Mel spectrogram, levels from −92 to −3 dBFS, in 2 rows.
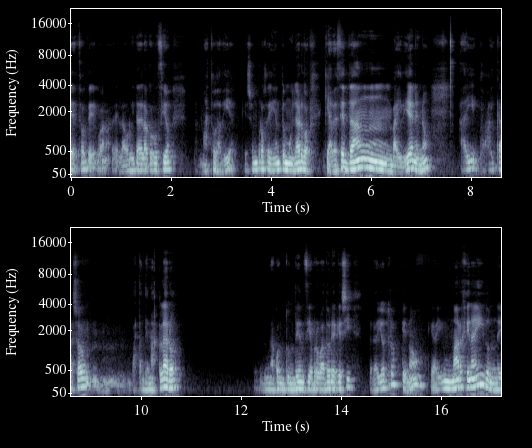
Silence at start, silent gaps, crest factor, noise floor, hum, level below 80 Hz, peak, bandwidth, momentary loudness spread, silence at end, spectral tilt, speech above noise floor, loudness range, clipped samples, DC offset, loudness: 0 s; none; 18 dB; -77 dBFS; none; -54 dBFS; -8 dBFS; 12.5 kHz; 18 LU; 0 s; -8.5 dB/octave; 52 dB; 8 LU; under 0.1%; under 0.1%; -26 LUFS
